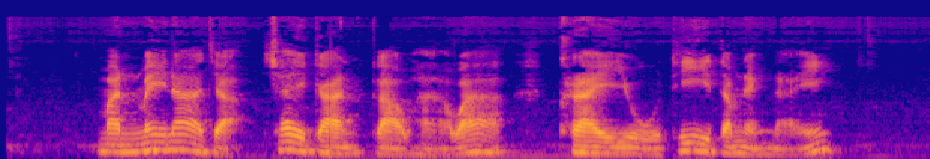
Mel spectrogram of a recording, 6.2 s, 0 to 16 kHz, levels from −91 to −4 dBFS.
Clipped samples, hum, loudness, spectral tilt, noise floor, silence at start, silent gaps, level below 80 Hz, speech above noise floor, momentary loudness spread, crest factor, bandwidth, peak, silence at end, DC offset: under 0.1%; none; -26 LUFS; -5.5 dB/octave; -60 dBFS; 0.65 s; none; -52 dBFS; 34 dB; 11 LU; 24 dB; 11.5 kHz; -4 dBFS; 0.65 s; under 0.1%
